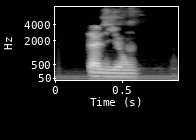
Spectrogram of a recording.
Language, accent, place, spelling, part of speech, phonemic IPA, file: French, France, Lyon, talion, noun, /ta.ljɔ̃/, LL-Q150 (fra)-talion.wav
- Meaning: 1. retaliation 2. a punishment equal to the injury sustained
